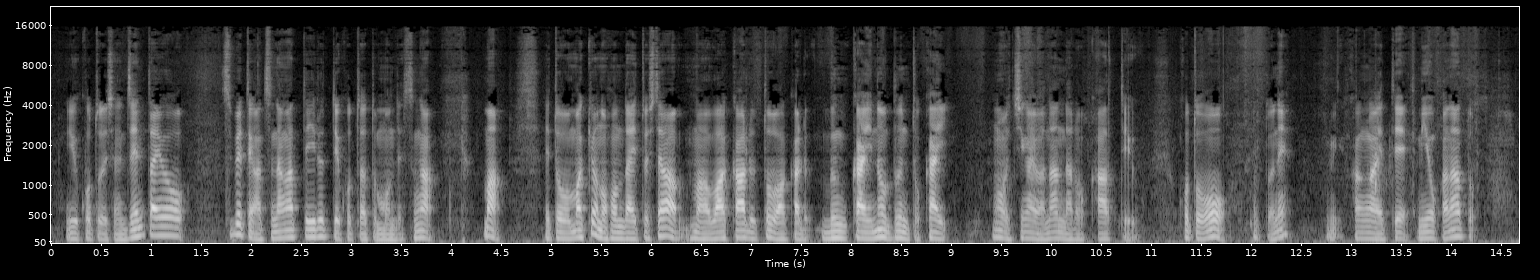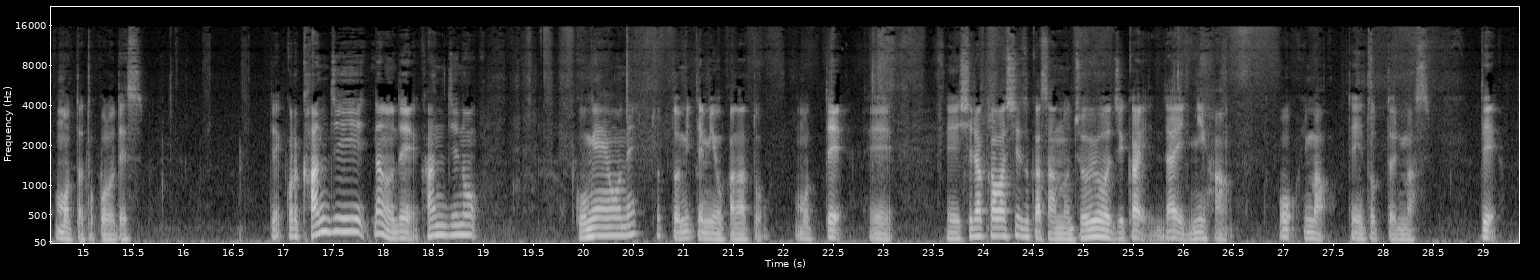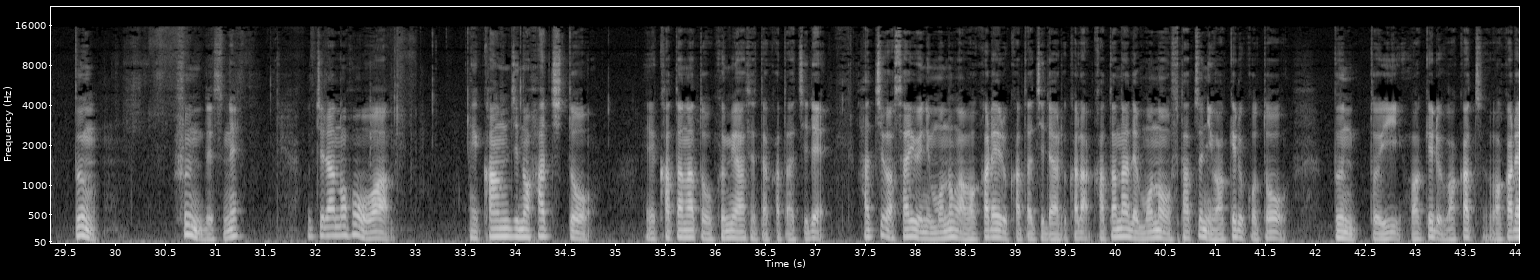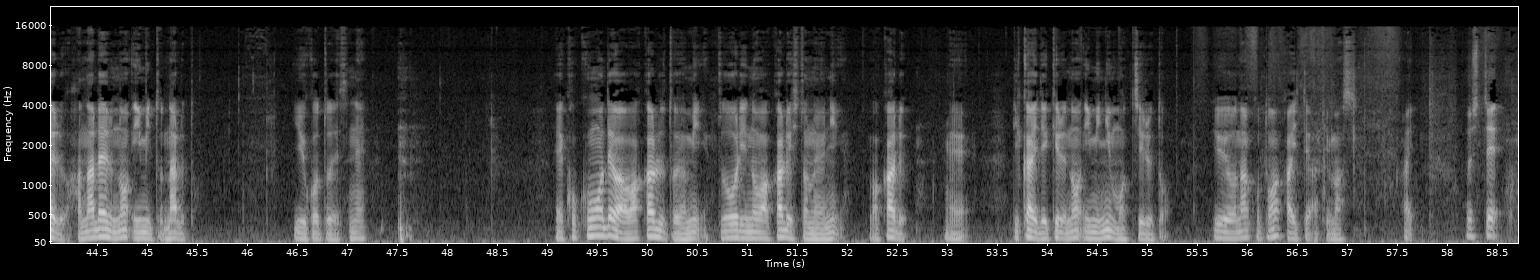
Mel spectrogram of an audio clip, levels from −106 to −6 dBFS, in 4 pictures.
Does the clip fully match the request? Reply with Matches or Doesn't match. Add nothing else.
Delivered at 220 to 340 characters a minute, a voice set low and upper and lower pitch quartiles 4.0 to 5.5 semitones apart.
Matches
